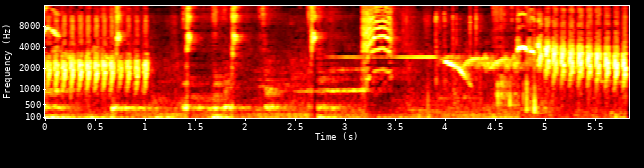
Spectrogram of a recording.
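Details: Bird lure of common iora, tested in a garden beside a house: rapid buzzy chatter, a long steady whistle ending in a falling curl, an upward flick, then more fast rhythmic chattering.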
